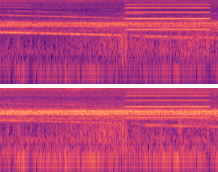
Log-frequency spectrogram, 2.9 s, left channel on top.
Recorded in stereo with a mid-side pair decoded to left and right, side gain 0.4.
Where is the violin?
20° left.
